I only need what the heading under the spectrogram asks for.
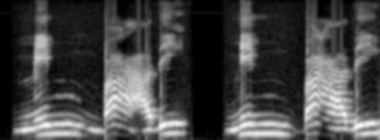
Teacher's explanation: ہم یہاں پر اس میم کو ادا کریں گے، نون کو نہیں پڑھیں گے، میم، میم، من نہیں کہیں گے، من بعدی، من بعدی۔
